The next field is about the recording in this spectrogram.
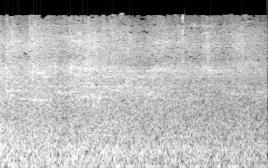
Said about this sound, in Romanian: La fabrica de reciclare este foarte greu să te auzi om cu om. Cuțitele care mărunțesc plasticul fac foarte mult zgomot. Nu te ții cu mâna de nas, dar ți-astupi urechile.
